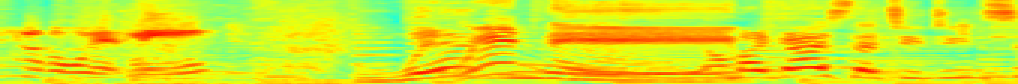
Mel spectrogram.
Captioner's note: in Unison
